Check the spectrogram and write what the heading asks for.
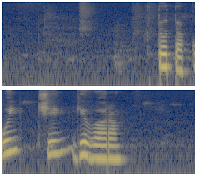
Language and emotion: Russian, neutral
